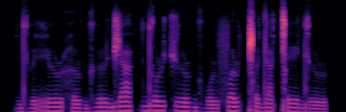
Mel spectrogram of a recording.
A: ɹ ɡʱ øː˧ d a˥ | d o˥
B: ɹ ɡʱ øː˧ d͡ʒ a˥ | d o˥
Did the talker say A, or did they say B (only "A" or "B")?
B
